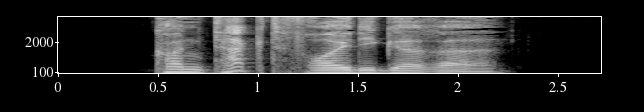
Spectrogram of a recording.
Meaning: inflection of kontaktfreudig: 1. strong/mixed nominative/accusative feminine singular comparative degree 2. strong nominative/accusative plural comparative degree
- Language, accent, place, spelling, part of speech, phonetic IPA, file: German, Germany, Berlin, kontaktfreudigere, adjective, [kɔnˈtaktˌfʁɔɪ̯dɪɡəʁə], De-kontaktfreudigere.ogg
